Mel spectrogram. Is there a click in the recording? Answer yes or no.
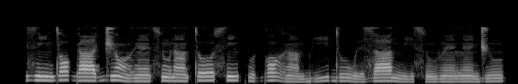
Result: no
